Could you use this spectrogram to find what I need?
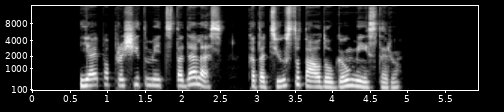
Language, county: Lithuanian, Kaunas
